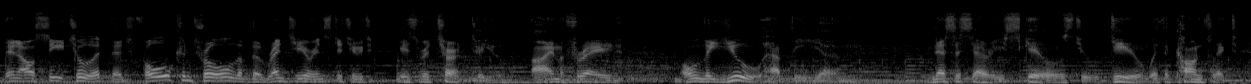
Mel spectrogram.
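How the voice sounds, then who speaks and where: An actor playing a stately, fatherly American president in a video game, formal, measured and courteous. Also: medium pitch, lightly acted. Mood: gracious. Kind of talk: video game cutscene acting. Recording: loud music underneath.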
